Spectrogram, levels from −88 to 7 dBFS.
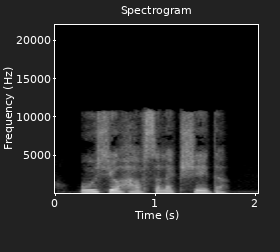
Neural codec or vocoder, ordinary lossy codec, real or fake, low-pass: codec, 16 kHz in and 24 kHz out, 0.4 kbps, LongCat-Audio-Codec, two codebook decoder; MP3, 64 kbps; fake; 10.8 kHz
